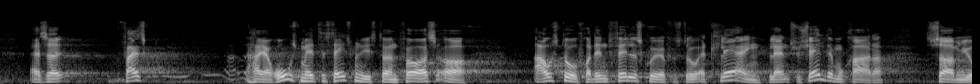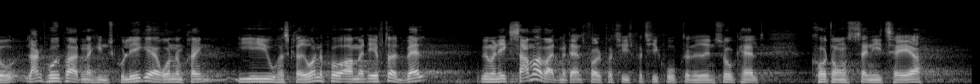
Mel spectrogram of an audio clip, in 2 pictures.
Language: Danish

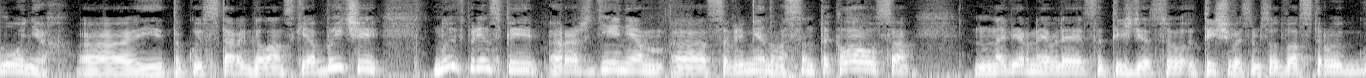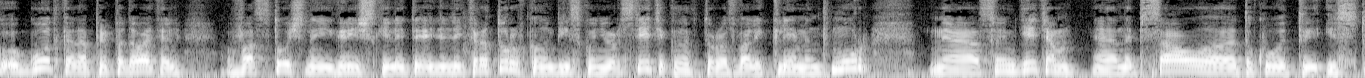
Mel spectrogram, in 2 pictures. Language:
Russian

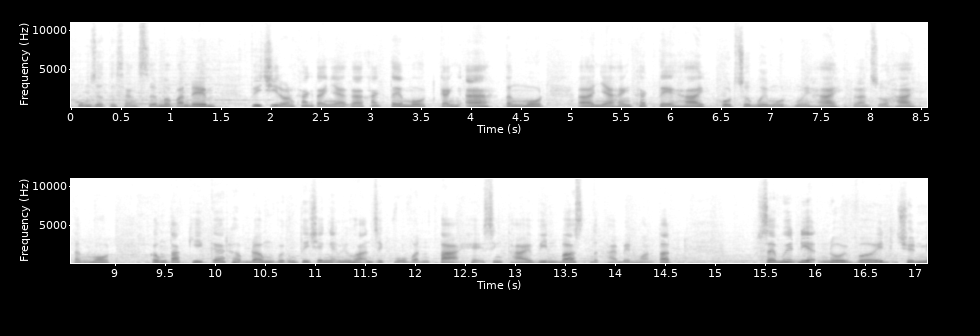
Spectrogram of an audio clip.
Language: Vietnamese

